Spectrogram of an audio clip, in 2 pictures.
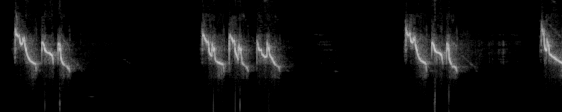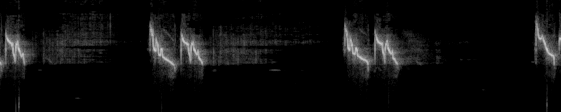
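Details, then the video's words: White-eye master song, described as super unusual, given in short phrases of two or three quick falling whistles roughly every two seconds. Faint soft twittering fills a couple of the gaps, and the background is otherwise silent. "Pleci super antik masterannya harus unik"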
